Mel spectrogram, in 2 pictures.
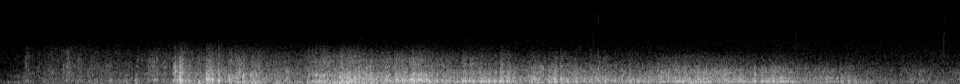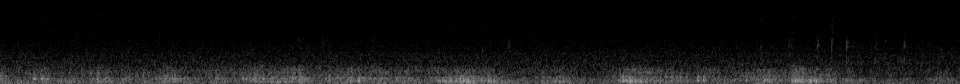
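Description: A thunderclap about two seconds in, rolling into a long low rumble that dies away after several seconds. Steady rain follows, with a few fainter rumbles of thunder near the end.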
